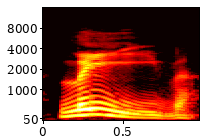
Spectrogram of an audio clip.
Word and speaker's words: leave: Còn này là leave. Âm y dài mà. E, leave, leave. Phát tròn âm y rồi mới phát âm vờ.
